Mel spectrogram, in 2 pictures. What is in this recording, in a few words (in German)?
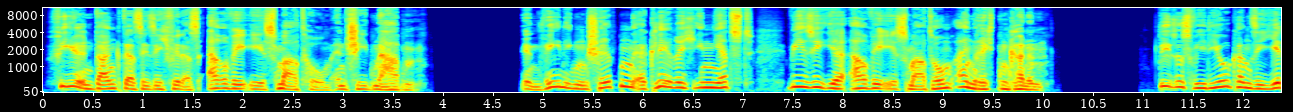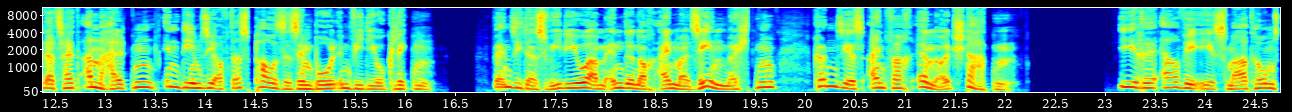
freundlich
